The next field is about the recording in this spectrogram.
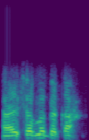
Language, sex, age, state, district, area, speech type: Maithili, male, 45-60, Bihar, Madhepura, rural, conversation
